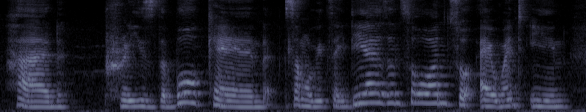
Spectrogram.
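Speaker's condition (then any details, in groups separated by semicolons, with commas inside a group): No condition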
